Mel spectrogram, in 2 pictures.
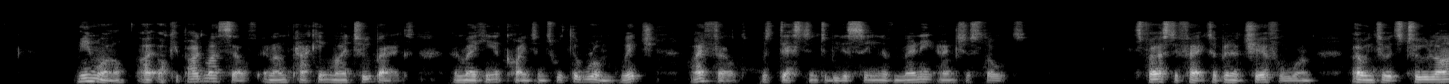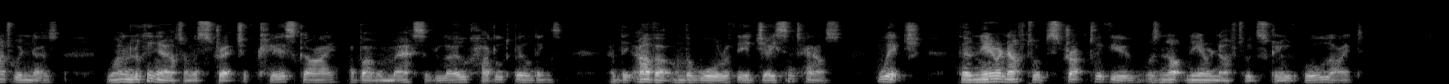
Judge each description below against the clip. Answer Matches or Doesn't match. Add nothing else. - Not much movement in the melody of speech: Doesn't match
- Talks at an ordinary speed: Matches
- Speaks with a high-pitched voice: Doesn't match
